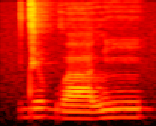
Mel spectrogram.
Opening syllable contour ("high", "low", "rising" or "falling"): high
